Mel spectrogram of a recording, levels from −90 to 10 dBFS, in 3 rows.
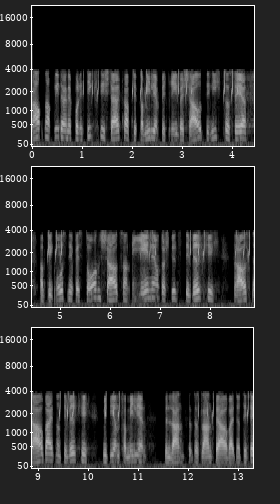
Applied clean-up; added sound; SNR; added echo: neural diffusion model UNIVERSE++.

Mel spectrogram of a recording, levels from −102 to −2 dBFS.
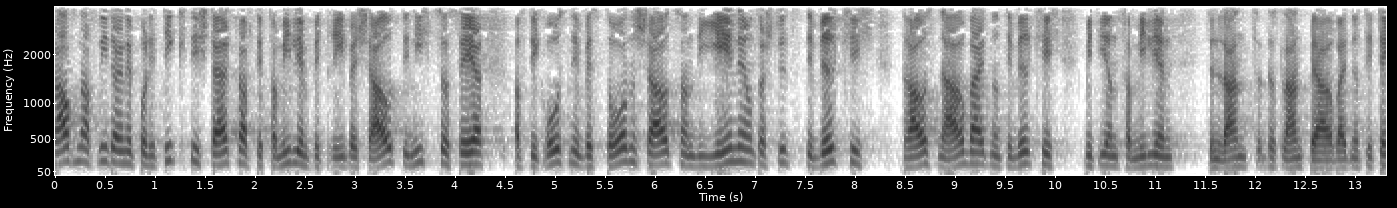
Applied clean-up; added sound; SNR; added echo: none; none; none; none.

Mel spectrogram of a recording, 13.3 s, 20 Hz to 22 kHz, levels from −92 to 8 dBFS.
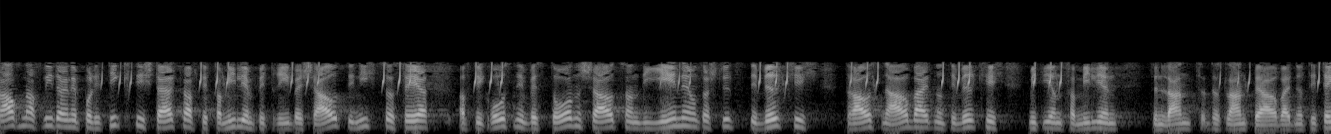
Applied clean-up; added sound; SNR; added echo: none; Bird; 12 dB; none.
